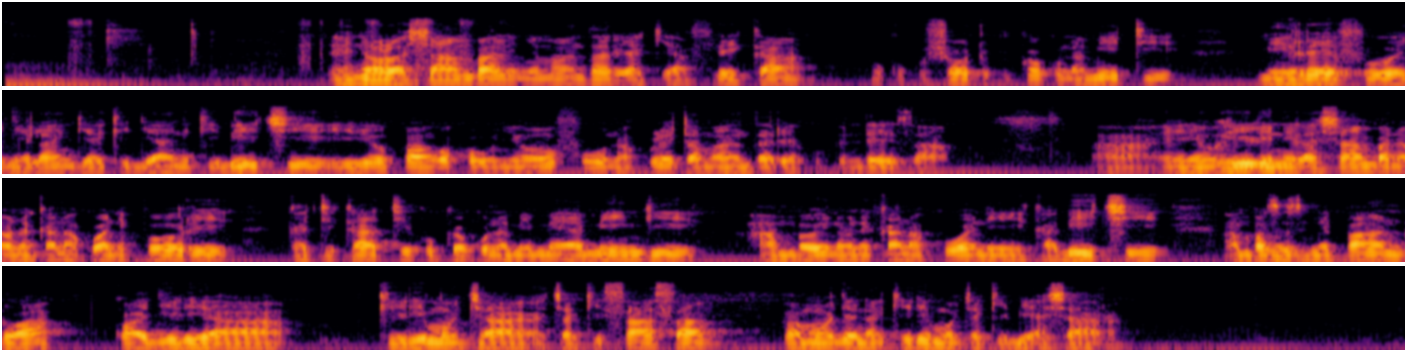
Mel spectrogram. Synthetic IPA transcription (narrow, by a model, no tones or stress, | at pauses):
ɛnɛɔlaʃambalɛɲɛmanðaɾijakiafɾika | hukukuʃɔtukukiwakunamiti | miɾɛfujɛɲɛlaŋɡijakiʄanikiɓit͡ʃiilijɔpaŋɡwakwauɲɔɔfunakulɛtamanðaɾijakupɛndɛza | ɛnɛɔɦilinilaʃambainaɔnɛkanakuwanipɔɾi | katikatikukiwakunamimɛamiŋɡi | ambajɔinaɔnɛkanakuwanikaɓit͡ʃi | a̰mbazɔzimɛpandwa | kwaːʄilija | kilimɔt͡ʃat͡ʃakisasa | pamɔʄanakilimɔt͡ʃakiɓiaʃaɾa̰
